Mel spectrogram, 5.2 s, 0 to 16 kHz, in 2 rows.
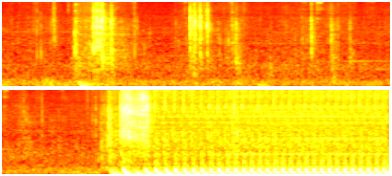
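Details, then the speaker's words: X-Pro Titan 250cc dirt bike, cold start after sitting all winter from November to March: handling noise, then it catches straight away into a quick, steady single-cylinder putter, choke then cut to warm up; normal cold-start idle. "so it needs to warm up that's what the choke i just cut the choke off i'm letting it warm up some"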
